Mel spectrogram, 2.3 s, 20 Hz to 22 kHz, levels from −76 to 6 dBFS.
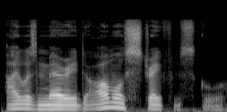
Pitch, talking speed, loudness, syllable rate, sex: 100 Hz, 185 wpm, -17 LUFS, 4.2 syllables/s, male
